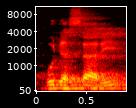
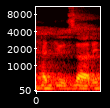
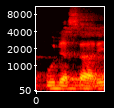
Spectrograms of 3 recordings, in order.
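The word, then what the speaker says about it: هدى الساري: Saya nukilkan dari kitab Hudassari, sebagian orang bacanya Hadyusari tetapi yang benar Hudassari, sebagaimana ditashkil, diberi harokat langsung oleh Ibnu Hajar rahimahullah, penulis buku.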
